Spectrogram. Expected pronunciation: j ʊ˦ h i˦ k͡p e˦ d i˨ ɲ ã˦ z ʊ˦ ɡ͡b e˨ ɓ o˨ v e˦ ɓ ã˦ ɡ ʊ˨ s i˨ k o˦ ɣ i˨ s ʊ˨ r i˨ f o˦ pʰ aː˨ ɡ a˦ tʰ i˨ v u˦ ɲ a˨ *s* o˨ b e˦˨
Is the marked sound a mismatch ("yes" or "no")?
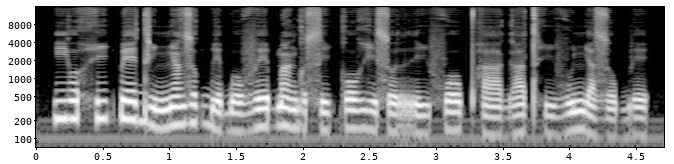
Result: yes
